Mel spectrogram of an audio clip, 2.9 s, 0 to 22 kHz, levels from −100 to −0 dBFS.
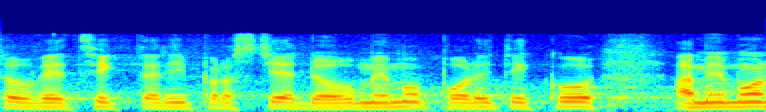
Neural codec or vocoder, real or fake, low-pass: none; real; 7.2 kHz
